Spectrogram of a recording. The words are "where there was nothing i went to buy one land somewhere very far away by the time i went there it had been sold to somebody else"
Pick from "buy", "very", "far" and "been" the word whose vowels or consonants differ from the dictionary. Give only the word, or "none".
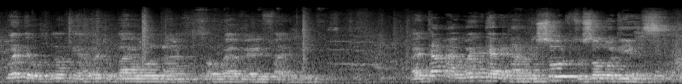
far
